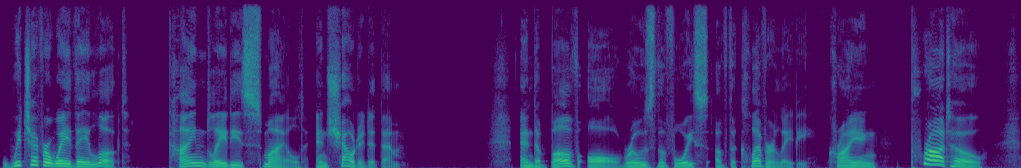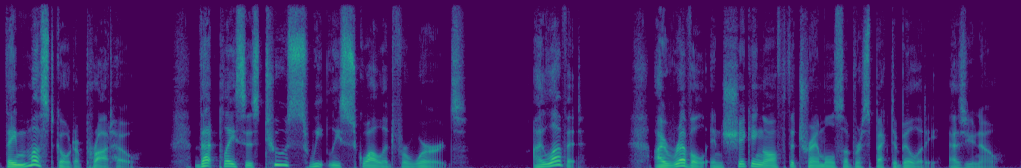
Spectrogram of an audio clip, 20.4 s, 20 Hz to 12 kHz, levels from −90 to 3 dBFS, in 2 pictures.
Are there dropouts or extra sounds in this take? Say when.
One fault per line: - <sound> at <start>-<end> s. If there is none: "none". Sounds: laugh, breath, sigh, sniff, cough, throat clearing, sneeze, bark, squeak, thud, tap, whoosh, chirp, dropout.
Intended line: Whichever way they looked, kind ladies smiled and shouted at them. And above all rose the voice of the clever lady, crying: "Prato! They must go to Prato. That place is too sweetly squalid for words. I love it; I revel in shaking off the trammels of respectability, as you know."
none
